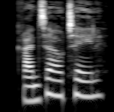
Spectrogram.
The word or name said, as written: grænseaftale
